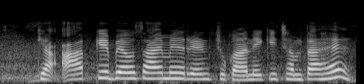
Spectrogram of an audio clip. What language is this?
Hindi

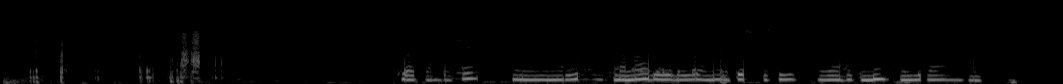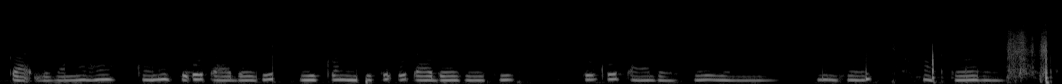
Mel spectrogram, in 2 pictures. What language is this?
Sidamo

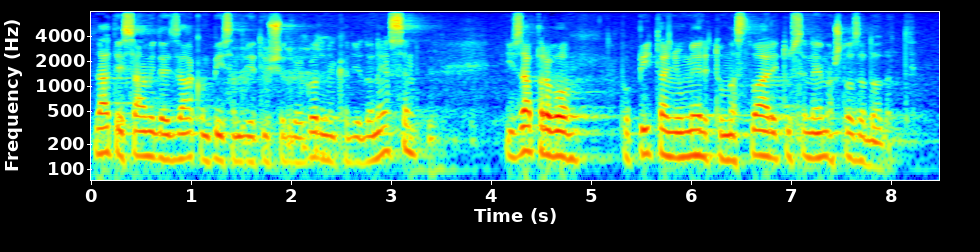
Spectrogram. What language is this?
Croatian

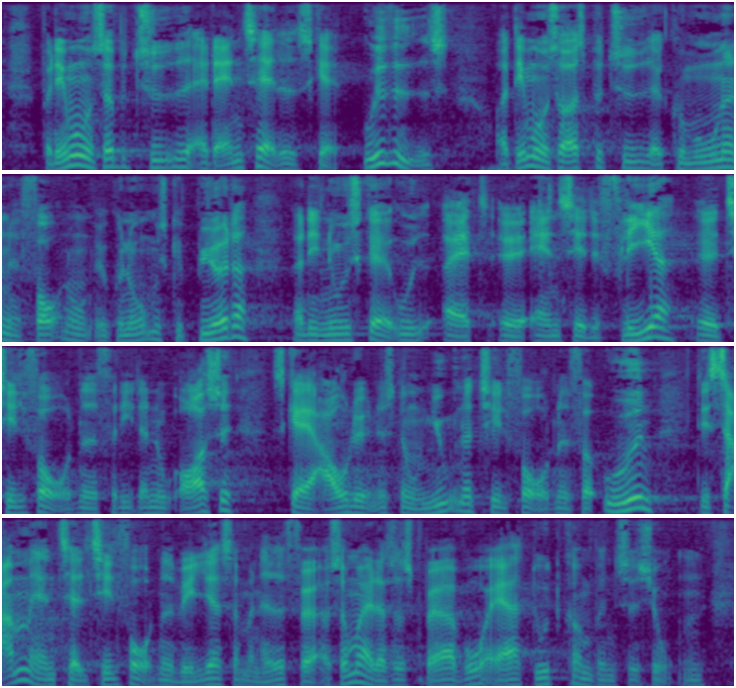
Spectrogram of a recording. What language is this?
Danish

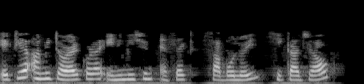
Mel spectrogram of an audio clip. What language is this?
Assamese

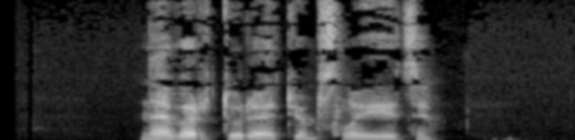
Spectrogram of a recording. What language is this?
Latvian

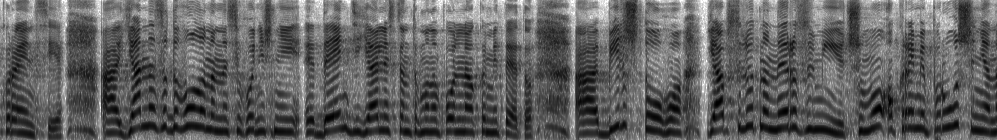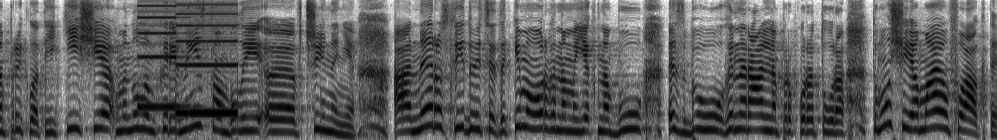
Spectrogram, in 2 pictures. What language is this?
Ukrainian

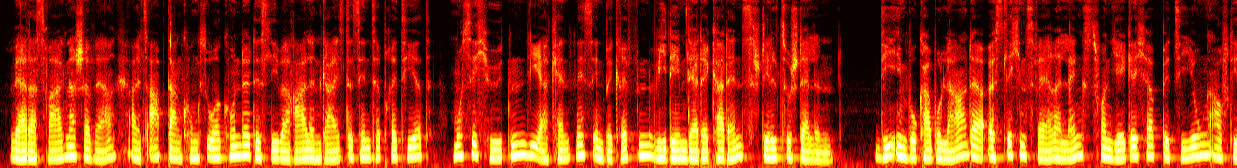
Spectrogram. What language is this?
German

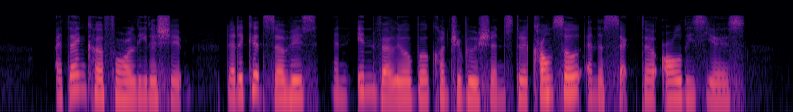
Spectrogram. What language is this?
English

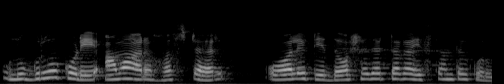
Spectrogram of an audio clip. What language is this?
Bangla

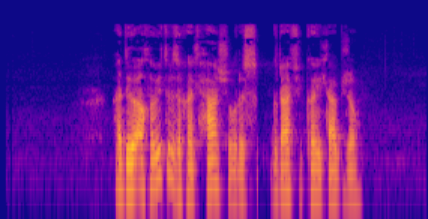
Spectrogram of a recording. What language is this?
Kabardian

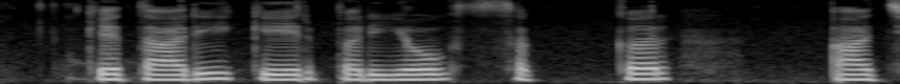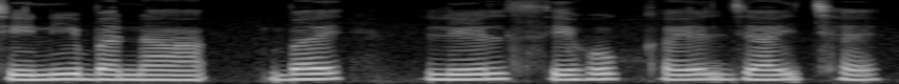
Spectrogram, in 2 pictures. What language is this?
Maithili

